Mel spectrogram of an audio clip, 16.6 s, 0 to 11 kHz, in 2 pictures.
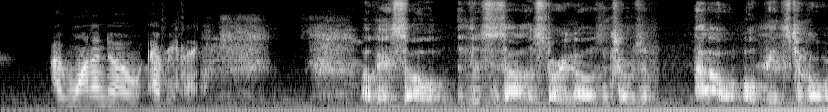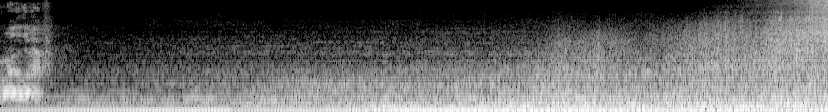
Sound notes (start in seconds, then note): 2.0 sigh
